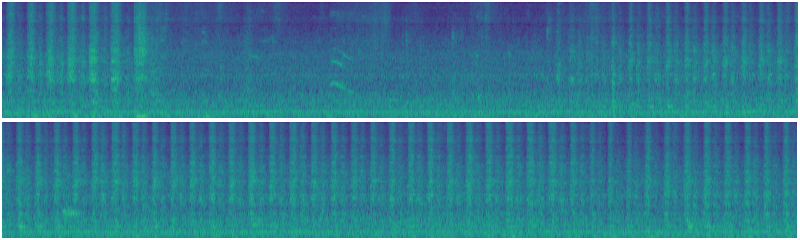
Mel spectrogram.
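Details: Rottweiler in labour giving birth to puppies, panting in a rapid, steady rhythm of about two and a half breaths per second through the whole stretch, soft and breathy over a constant low electrical hum.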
